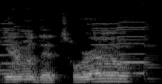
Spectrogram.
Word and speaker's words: Guillermo del Toro: Yeah, she had a simulated rape scene in a Manson video that never got released that was directed by, I think, Guillermo del Toro. That's how you pronounce his name.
